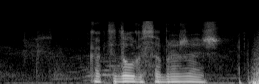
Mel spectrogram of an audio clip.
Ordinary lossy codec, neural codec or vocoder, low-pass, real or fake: none; none; none; real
